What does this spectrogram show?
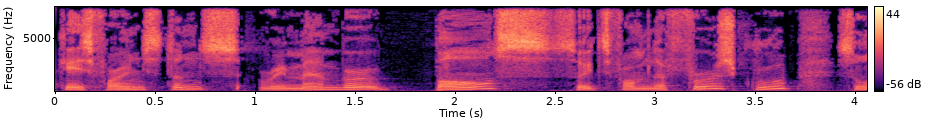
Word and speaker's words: soit: Okay, then of course être and avoir, so être will become soit, remember final S is not pronounced, soit, then soyons, soyez, all right?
